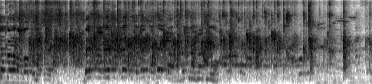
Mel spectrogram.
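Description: A church congregation in Oyo claps for God during a Sunday service, steady rhythmic hand claps filling the room close by, with voices mixed in and a few sharper claps toward the end.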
